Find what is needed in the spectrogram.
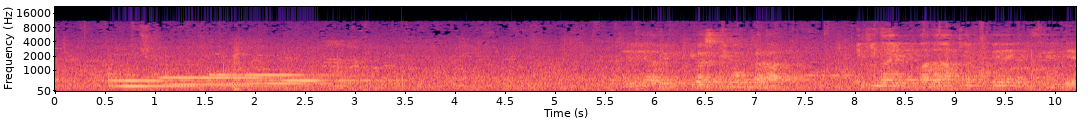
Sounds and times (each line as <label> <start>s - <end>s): Train Station Announcements 0.0s - 10.2s
train 0.0s - 10.2s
